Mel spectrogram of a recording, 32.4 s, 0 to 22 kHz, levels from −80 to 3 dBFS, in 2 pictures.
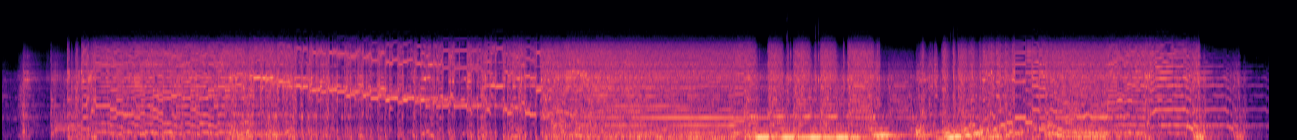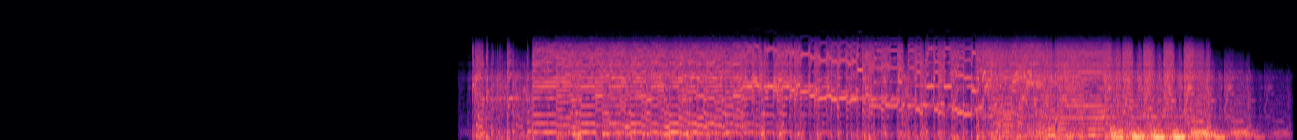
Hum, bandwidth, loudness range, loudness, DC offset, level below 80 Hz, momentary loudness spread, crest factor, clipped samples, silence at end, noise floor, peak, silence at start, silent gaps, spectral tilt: none; 7.4 kHz; 8 LU; -18 LUFS; under 0.1%; -38 dBFS; 10 LU; 16 dB; under 0.1%; 0.05 s; under -90 dBFS; -4 dBFS; 0.25 s; 15.88-21.93 s; -5.5 dB/octave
